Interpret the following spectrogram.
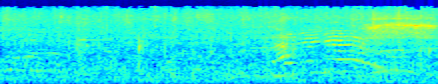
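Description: Indistinct voices over the steady background hum of a large station hall, with one voice rising and falling more clearly about three seconds in.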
